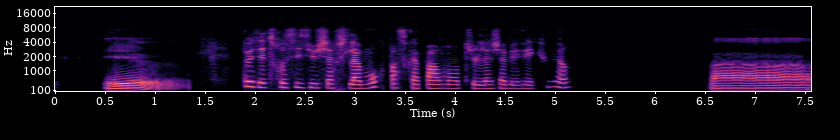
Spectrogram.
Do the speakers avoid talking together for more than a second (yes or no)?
yes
